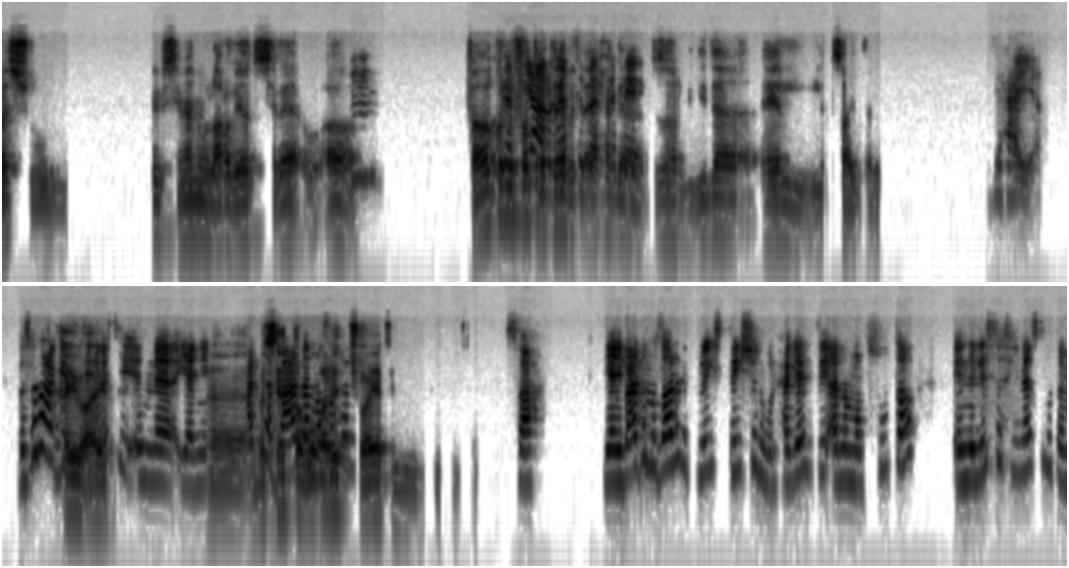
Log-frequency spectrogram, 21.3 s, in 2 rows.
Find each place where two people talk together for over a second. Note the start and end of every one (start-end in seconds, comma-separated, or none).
4.9-6.5, 12.7-14.2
